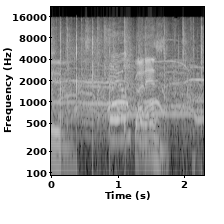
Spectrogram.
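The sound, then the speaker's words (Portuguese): An audience applauds with scattered claps while voices ring out over them, some whooping or calling in rising and falling tones throughout the short burst. “Palmas da nossa Esse plateia.”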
